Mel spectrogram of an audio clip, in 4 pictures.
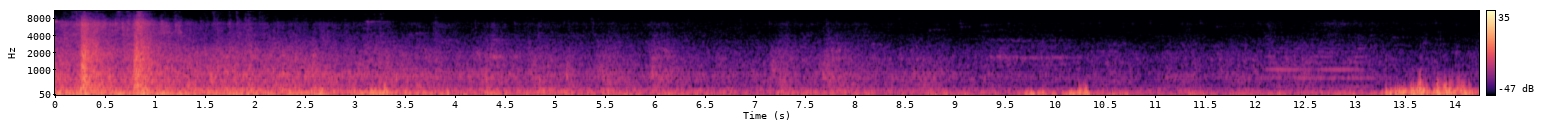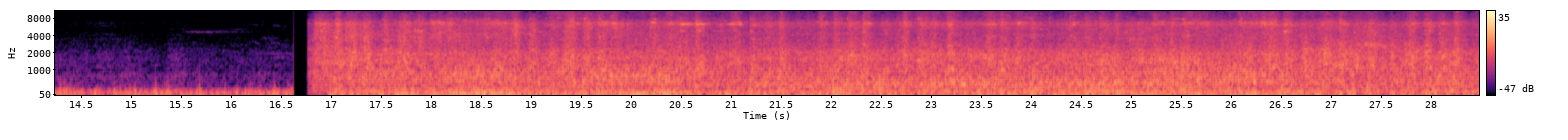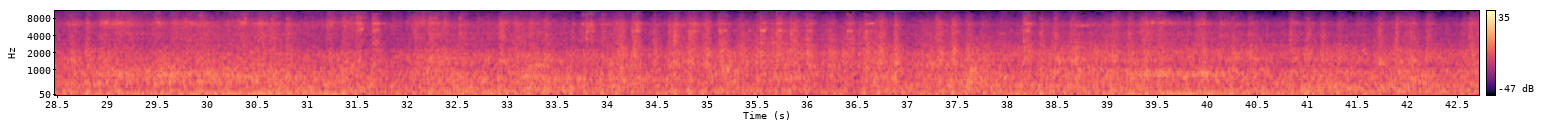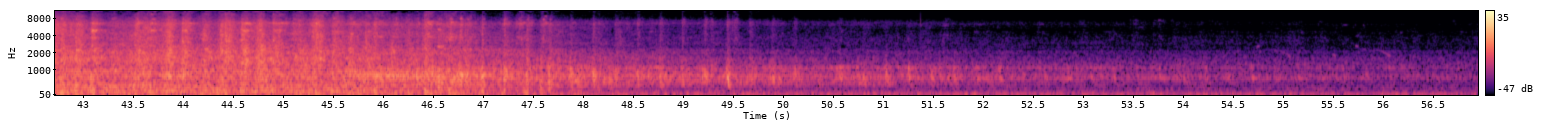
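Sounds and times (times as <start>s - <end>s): wheels clattering over rail joints: 0.0s - 6.4s, 16.8s - 51.9s
freight wagons rumbling past: 16.8s - 52.1s.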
